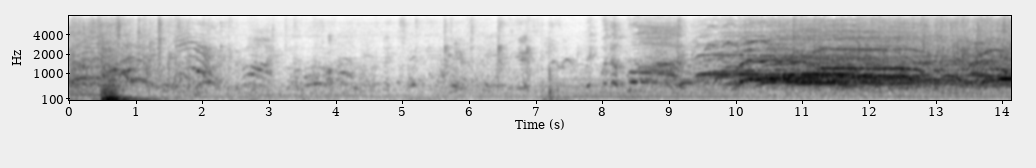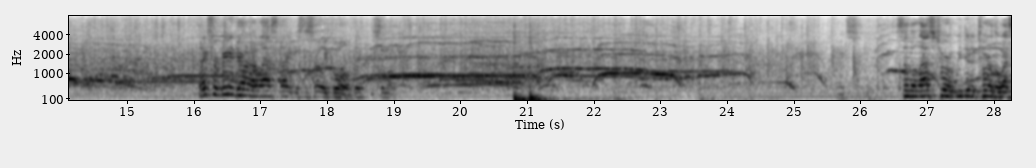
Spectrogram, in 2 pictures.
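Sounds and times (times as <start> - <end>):
large crowd standing ovation applause: 0.0 - 3.0, 9.0 - 28.2
crowd cheering with shouts and whoops: 0.0 - 4.4, 7.8 - 28.2
speech: 16.2 - 19.2, 26.6 - 28.2.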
